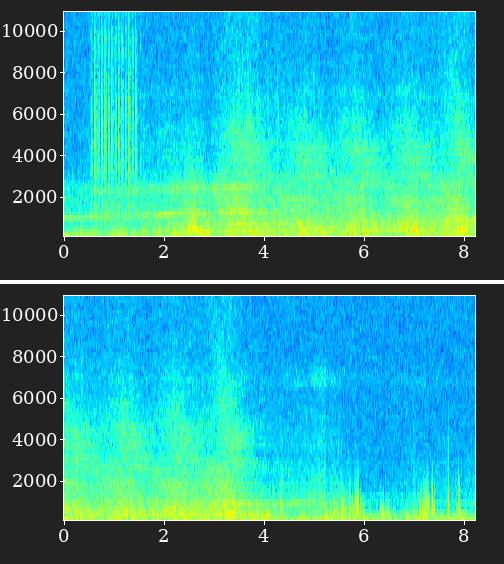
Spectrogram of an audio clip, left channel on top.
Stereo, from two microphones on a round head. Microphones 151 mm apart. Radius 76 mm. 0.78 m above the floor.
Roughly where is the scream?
I don't hear a scream.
